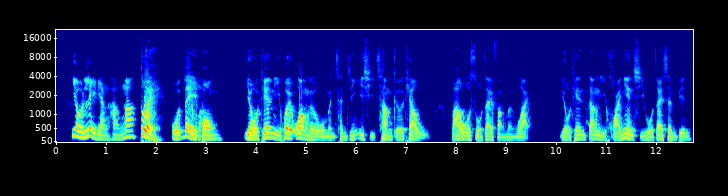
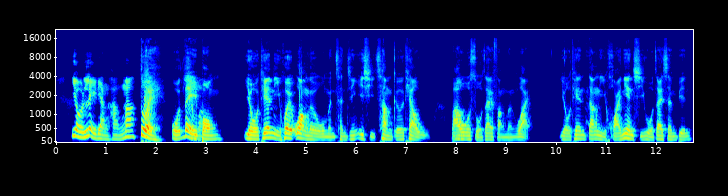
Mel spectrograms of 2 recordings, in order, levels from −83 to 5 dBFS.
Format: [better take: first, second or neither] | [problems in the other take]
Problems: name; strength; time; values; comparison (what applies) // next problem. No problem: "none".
second | muffled; slightly; fading above 1.5 kHz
